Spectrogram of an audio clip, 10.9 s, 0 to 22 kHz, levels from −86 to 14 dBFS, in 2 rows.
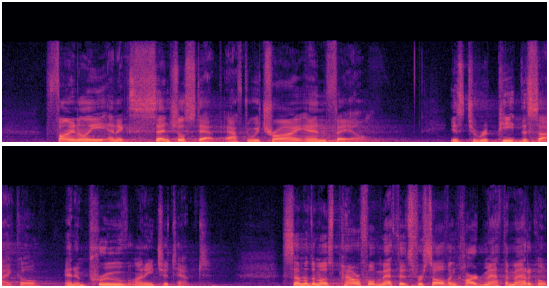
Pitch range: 115-165 Hz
